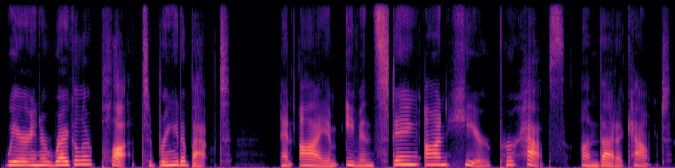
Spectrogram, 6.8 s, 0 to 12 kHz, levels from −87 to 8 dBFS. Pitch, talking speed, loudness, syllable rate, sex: 235 Hz, 185 wpm, -21 LUFS, 5.0 syllables/s, female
